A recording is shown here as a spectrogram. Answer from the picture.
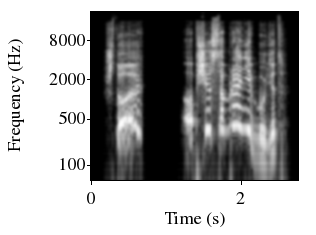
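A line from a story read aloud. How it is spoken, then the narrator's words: Thin high voice. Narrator (Russian): спросил Васисуали Андреевич тоненьким голосом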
